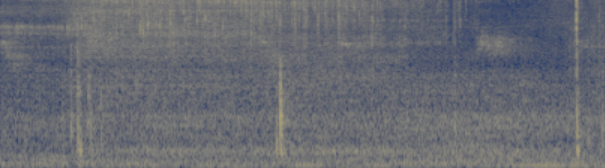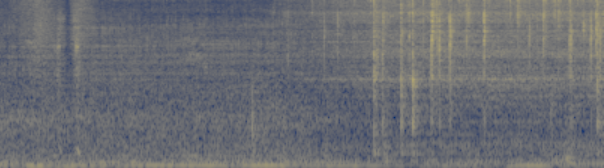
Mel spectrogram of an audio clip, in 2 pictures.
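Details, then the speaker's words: Truma Ultrastore water heater after replacing the electric heater element, drain valves and taps shut, refilling system to check leaks: soft steady hiss and trickle of water with a few light clicks; normal water filling. "the water you can hear going into the system. You can hear it filling up."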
